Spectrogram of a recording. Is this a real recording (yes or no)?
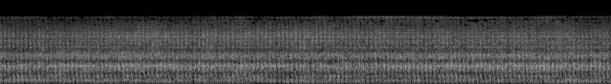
yes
